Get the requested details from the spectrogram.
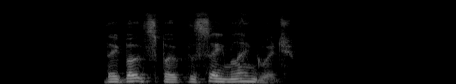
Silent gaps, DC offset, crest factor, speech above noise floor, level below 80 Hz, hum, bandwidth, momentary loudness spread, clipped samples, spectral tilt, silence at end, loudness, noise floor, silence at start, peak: none; under 0.1%; 20 dB; over 52 dB; -76 dBFS; none; 13.5 kHz; 13 LU; under 0.1%; -5 dB/octave; 1.65 s; -38 LUFS; under -90 dBFS; 1.05 s; -22 dBFS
